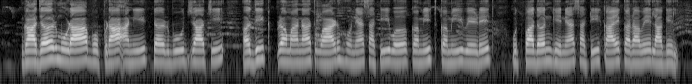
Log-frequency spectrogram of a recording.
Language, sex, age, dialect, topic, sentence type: Marathi, male, 18-24, Northern Konkan, agriculture, question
